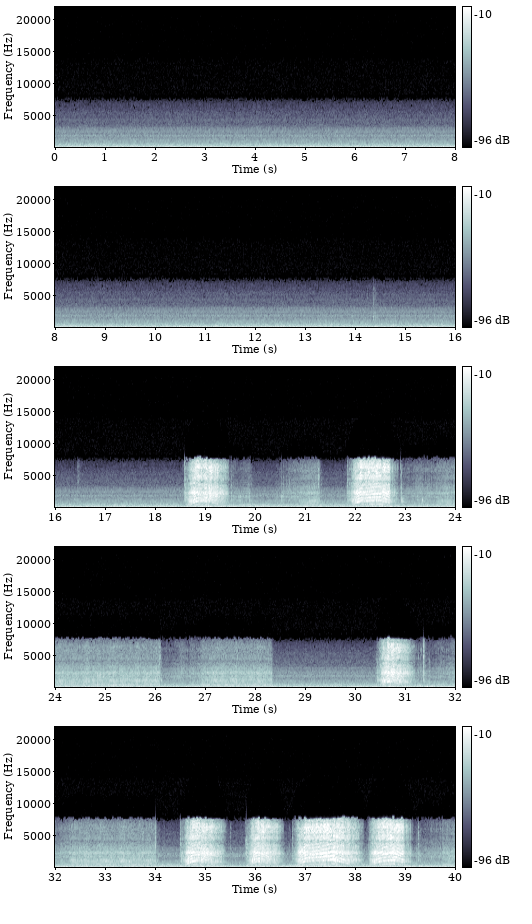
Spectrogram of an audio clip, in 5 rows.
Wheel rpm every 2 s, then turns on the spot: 0, 0, 0, 0, 0, 0, 0, 0, 0, 30, 10, 50, 20, 20, 10, 10, 10, 30, 50, 40.
22-30 32-34 36-40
